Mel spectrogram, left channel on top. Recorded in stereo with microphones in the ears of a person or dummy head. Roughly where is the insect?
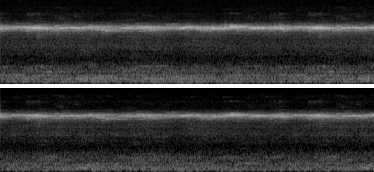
Right.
